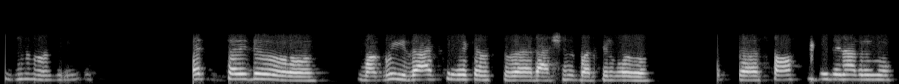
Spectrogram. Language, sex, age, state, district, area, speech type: Kannada, female, 30-45, Karnataka, Bidar, urban, conversation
